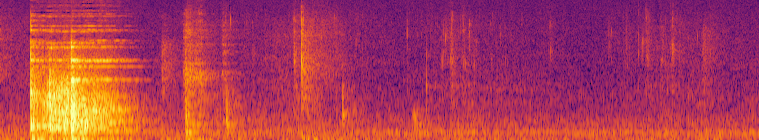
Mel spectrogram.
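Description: A short clatter of kitchenware with a brief metallic ring, then a few faint clicks and soft squelches as creamy fettuccine is lifted out of a stainless steel skillet with metal tongs.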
